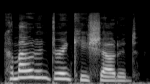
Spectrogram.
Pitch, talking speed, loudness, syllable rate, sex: 240 Hz, 240 wpm, -17 LUFS, 5.1 syllables/s, female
